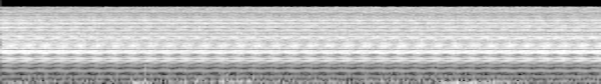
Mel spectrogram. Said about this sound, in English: She could hear the low, stuttered buzz of his electric shaver.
